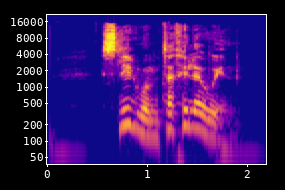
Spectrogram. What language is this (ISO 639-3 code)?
kab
